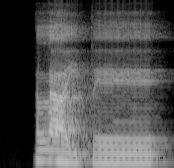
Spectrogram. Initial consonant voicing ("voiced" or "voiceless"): voiced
